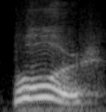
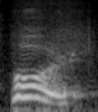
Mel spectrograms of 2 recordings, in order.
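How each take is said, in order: No difference in how they are said.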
